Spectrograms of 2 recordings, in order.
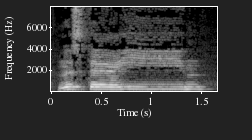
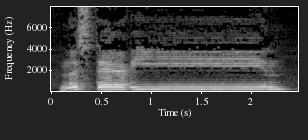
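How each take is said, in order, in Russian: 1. Гласный перед конечным n произносится умеренно долго. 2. Гласный перед конечным n произносится очень долго. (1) "Средняя долгота тоже с чистым сукуном" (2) "Длинная долгота"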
